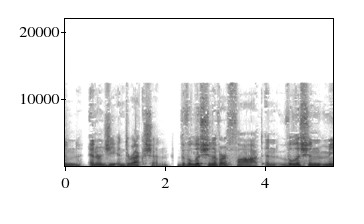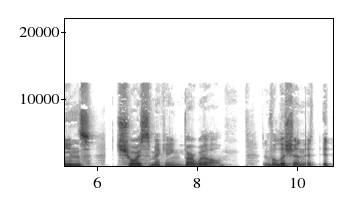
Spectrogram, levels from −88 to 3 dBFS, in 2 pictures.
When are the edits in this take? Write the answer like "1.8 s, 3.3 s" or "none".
2.1 s, 6.1 s, 7.7 s, 9.4 s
